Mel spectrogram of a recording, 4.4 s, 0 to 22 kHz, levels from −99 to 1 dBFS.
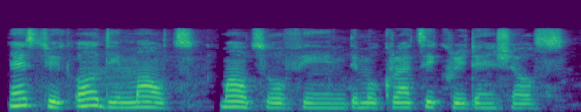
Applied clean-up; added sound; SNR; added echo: none; none; none; none.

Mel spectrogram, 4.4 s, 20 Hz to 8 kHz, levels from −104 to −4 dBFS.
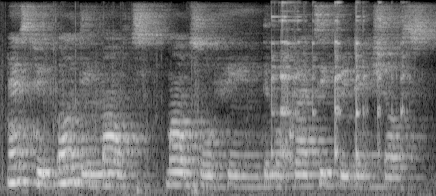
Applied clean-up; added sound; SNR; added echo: none; Dog; 10 dB; reverberation time 0.7 s.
